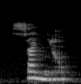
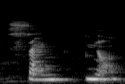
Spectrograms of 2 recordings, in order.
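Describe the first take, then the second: First: Said in the usual way. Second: Señor split slowly into two syllables; syllable-by-syllable pronunciation. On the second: Shown as a demonstration. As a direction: say Señor in two separate parts. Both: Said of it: "let's say it again".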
